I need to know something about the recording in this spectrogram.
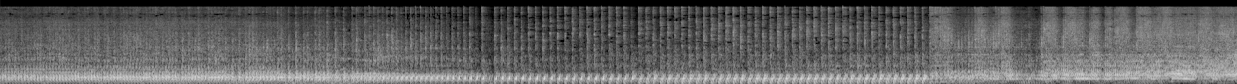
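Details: Small engine fitted with a carburettor replacing a throttle body/injector, on 20% ethanol petrol: loud running with an uneven beat, stumbling and dipping around ten seconds; misfire, owner blames carb overflow, mismatched wiring and ethanol, unconfirmed.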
